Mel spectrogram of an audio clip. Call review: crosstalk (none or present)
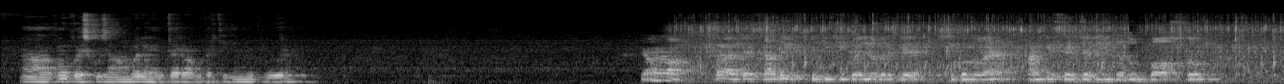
none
